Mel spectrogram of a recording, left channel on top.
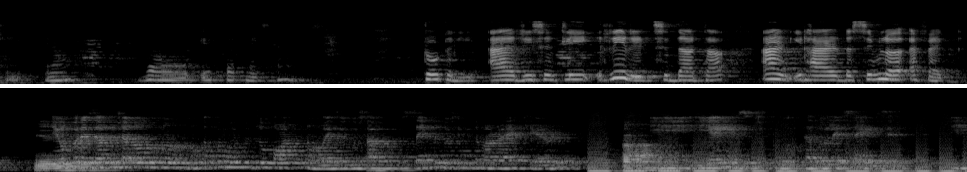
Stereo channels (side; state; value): both; different; correlation 0.00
